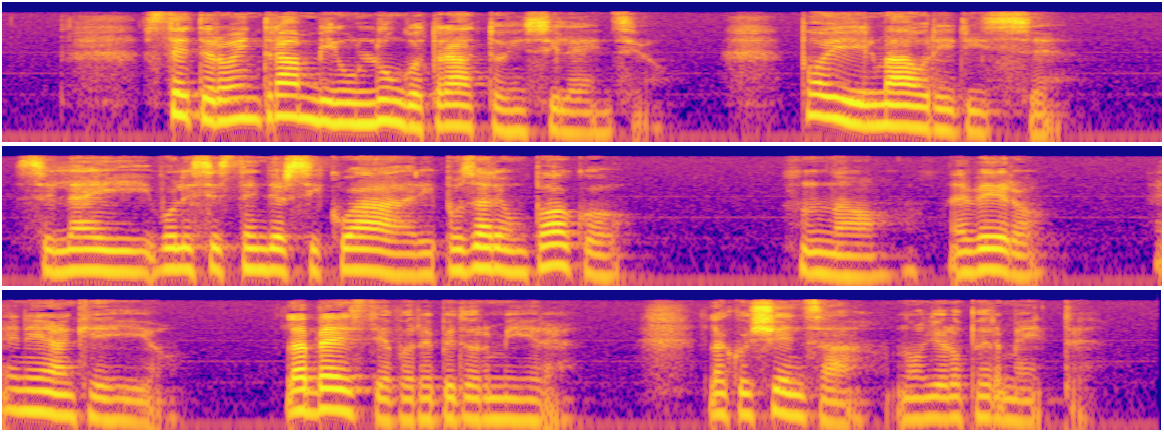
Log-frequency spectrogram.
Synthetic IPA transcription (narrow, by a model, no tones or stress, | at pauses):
st̪et̪ːeɾoent̪ɾambiunluŋɡot̪ɾat̪ːoinsilɛnt̪sjo̰ | pɔjilmawɾid̪isːḛ | selːɛjvolesːest̪ɛnd̪ersikwaripozaːɾeumpɔːko | nɔɛvːeːɾo | enːeaŋk̟eiːo̰ | labɛst̪javorːɛbːed̪ormiːɾḛ | lakoʃːɛnt̪sa̰nõnʎelopermḛt̪ːe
